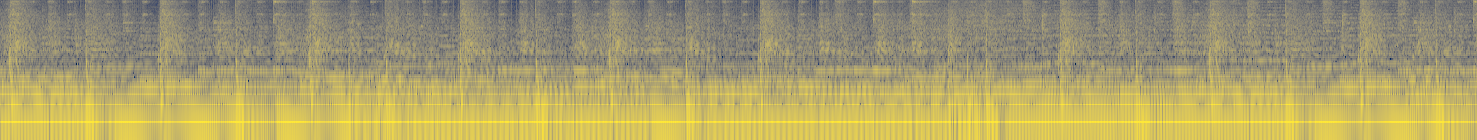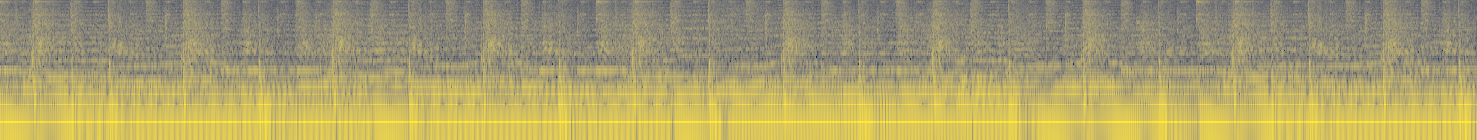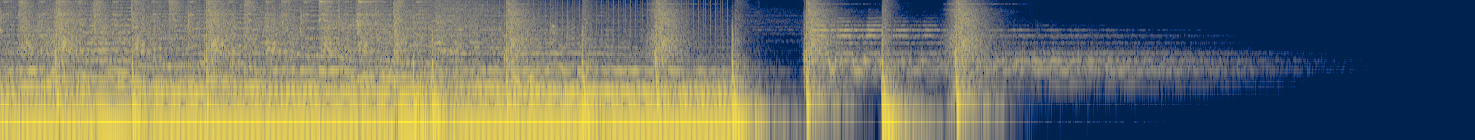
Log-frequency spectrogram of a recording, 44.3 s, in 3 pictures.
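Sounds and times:
indie rock music: 0:00.0 - 0:40.6.

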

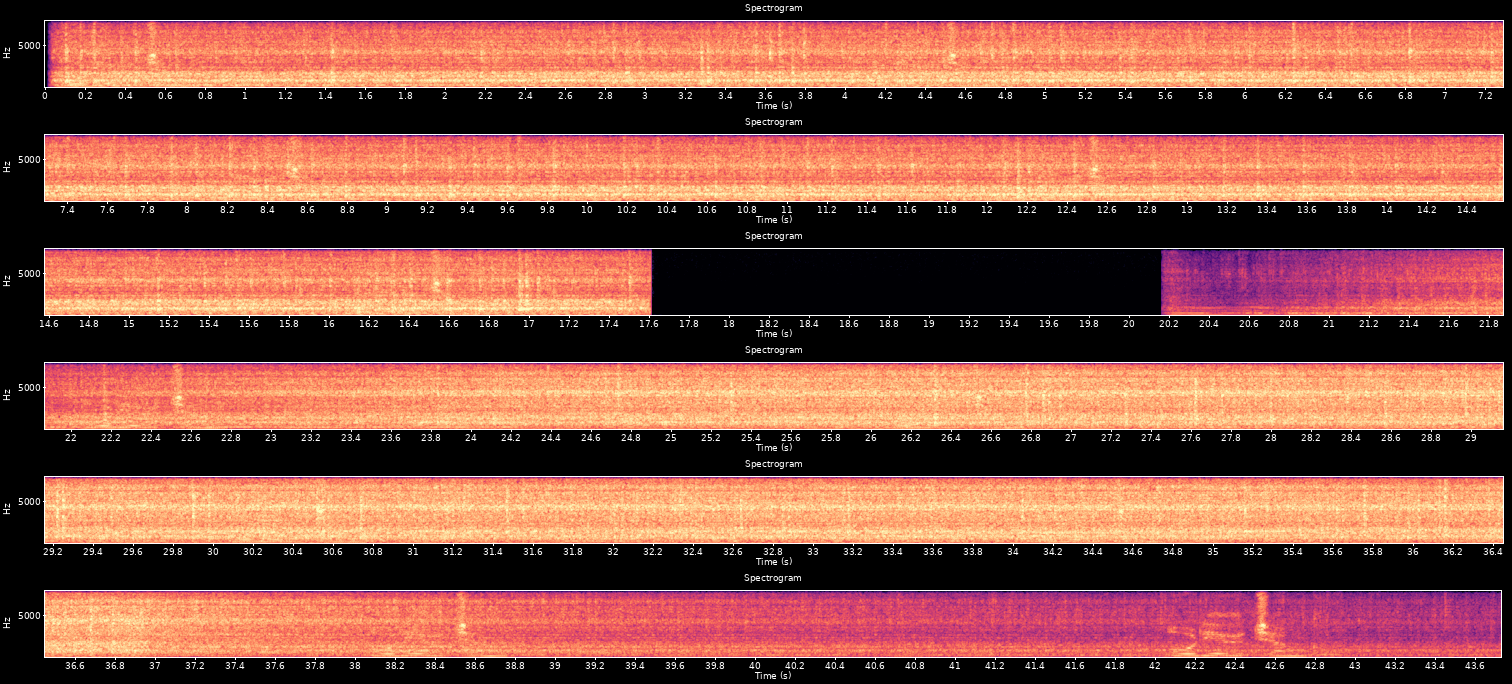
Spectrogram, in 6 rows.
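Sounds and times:
machine noise: 0:00.0 - 0:17.6, 0:20.2 - 0:43.7.

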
